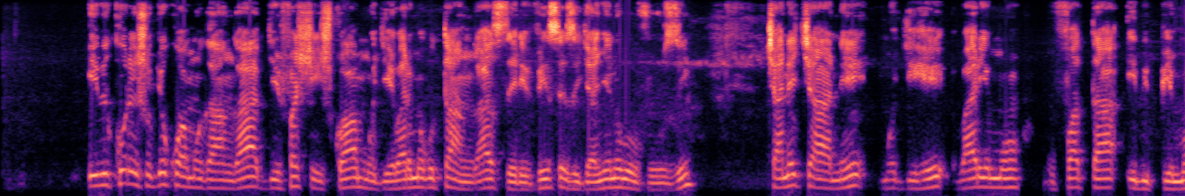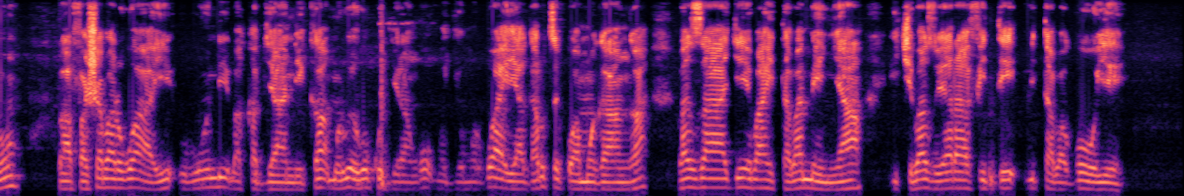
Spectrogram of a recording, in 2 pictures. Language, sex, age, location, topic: Kinyarwanda, female, 36-49, Huye, health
